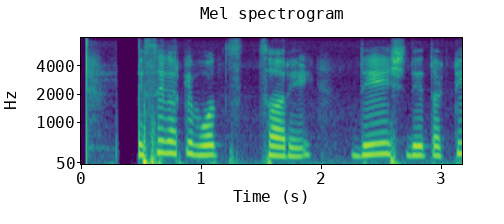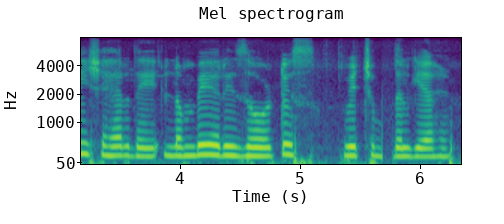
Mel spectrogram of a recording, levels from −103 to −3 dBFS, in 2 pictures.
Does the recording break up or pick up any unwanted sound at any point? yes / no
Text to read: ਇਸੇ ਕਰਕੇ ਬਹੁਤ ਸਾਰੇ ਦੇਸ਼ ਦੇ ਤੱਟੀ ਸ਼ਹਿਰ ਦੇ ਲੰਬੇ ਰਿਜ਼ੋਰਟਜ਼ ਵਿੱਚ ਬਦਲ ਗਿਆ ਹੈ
yes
